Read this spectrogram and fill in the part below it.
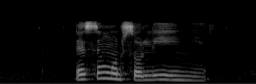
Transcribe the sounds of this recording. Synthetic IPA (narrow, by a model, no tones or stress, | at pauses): lesiŋusɔliːɲɛ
